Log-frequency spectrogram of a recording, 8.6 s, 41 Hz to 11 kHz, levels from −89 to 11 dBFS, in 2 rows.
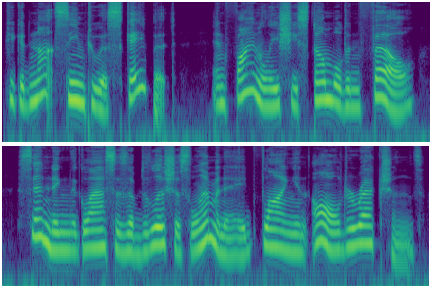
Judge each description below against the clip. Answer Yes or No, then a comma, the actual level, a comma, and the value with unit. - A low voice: No, high, 200 Hz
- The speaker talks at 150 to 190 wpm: Yes, average, 160 wpm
